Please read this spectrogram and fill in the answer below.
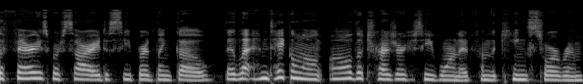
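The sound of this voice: Pitch varies in an ordinary way throughout an unforced reading voice.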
